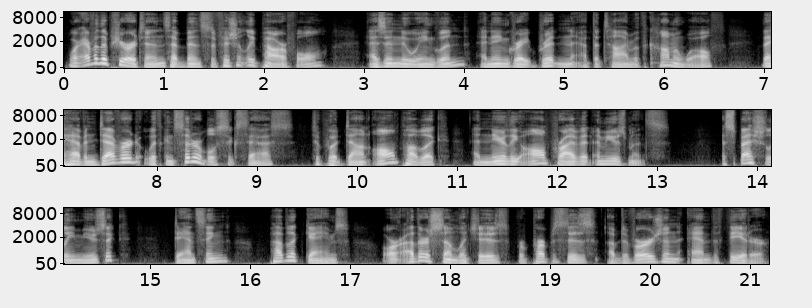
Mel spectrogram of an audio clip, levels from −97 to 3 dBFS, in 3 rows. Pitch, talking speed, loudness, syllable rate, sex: 110 Hz, 145 wpm, -21 LUFS, 5.3 syllables/s, male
